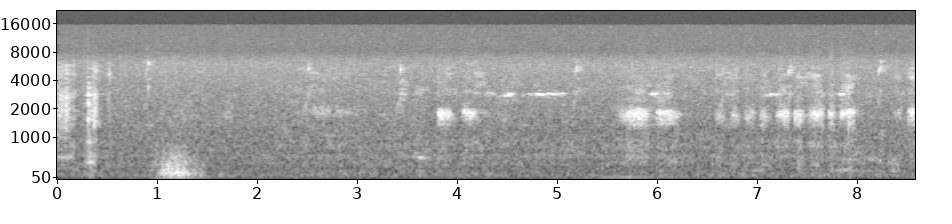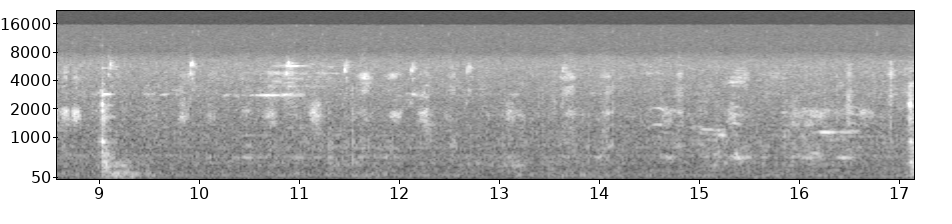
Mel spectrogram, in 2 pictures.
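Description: A pencil scratches softly across paper in short strokes.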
